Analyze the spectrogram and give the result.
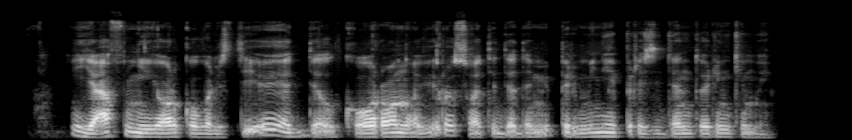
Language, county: Lithuanian, Klaipėda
